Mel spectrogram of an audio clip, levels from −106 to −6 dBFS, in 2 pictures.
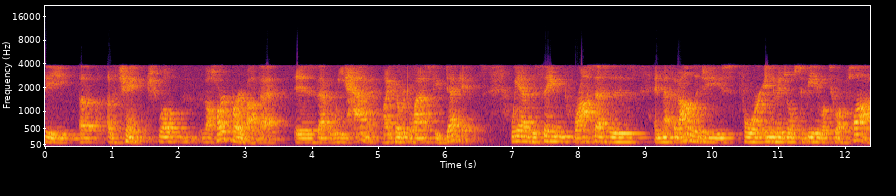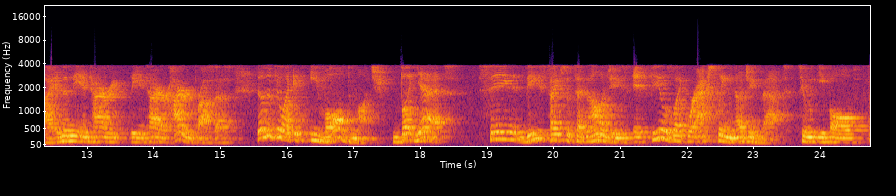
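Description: Speech over a call line, with no faults heard.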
